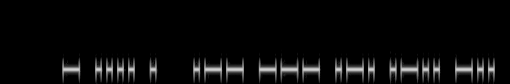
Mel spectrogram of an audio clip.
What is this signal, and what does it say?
Morse code, heard as a keyed tone, about 22 wpm, 700 Hz. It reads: THE WORLD
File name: Build A Phrase - 2-Word Phrases - 22wpm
